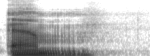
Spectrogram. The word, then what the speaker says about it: Lankum: So Lancome, can you spell it? – Lankum. – Look, I would have gone Lankolm, Lancome. But okay, Lancome. So it's a good thing I asked.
